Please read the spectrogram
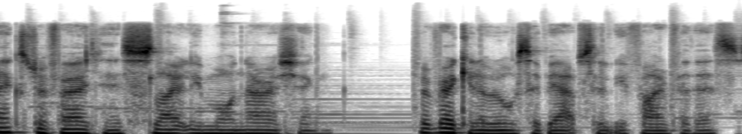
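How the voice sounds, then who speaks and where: With music in the background, a man speaks at a fairly quick pace. His fairly low voice holds a fairly even intonation. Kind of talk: DIY tutorial narration.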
